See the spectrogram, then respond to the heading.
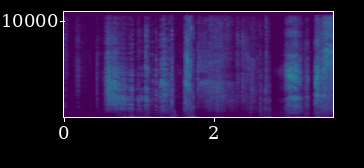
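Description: Long white nails and fingertips lightly rub and scratch along thick, uncoated encyclopaedia pages as the pages are turned, heard close up. Soft, bright, papery swishes and scratchy strokes rise and fall in overlapping bursts, with little low end.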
